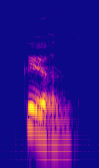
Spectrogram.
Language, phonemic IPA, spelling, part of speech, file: Dutch, /ˈkøːrə(n)/, keuren, verb, Nl-keuren.ogg
- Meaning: 1. to inspect, assess 2. to test, sample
